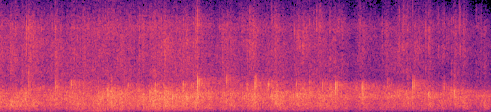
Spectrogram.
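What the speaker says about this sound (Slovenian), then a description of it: "mogoče en aplavz za začetek" Sustained audience applause at a Slovenian panel discussion on breaking taboos, a steady wash of clapping from many hands that continues evenly for several seconds with no voices over it.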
